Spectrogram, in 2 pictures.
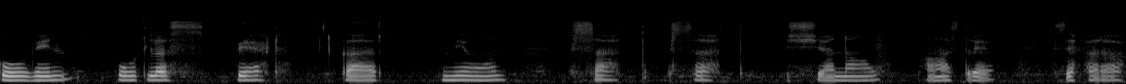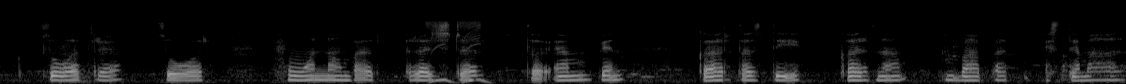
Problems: background sounds at intervals, low volume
